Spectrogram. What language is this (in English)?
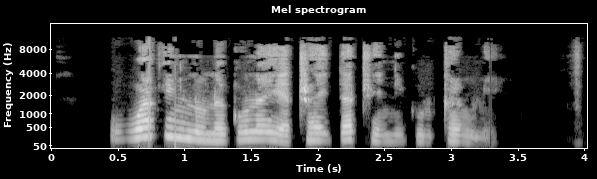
Jauja Wanca Quechua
